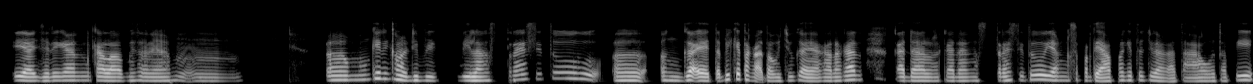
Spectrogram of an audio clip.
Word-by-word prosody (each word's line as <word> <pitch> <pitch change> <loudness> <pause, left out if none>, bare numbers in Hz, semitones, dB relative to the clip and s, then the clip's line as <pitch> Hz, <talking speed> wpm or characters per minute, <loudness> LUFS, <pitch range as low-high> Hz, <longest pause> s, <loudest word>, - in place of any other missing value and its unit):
Iya, 190 -1 +6 0.2
jadi 175 +1 0
kan 190 0 +2 0.2
kalau 175 -2 +5
misalnya 175 -2 -2
mhm. 165 -3 -11 0.9
Eee, 205 +1 +4
mungkin 230 +6 0
kalau 220 -4 +5
dibik 180 -2 -1 0.3
bilang 180 0 +5
stres 210 +9 -6
itu, 270 +3 -15 0.6
eee, 185 -1 +2 0.2
enggak 190 +1 +3
ya, - - +7
tapi 165 +7 0
kita 245 - +3
gak - - +2
tau 160 0 0
juga 180 +1 -2
ya, 155 - +2
karena 170 +1 +1
kan 210 +1 +5 0.4
kadar 175 -1 +3 0.2
kadang 170 0 -2
stres 180 +6 -3
itu 190 +3 -4 0.2
yang 190 -1 +1
seperti 180 -1 -3
apa 165 +4 +1
kita 195 0 -4
juga 180 -4 +1
gak 150 - -12
tau, 155 +1 -1
tapi 165 +5 -7
180 Hz, 170 wpm, -22 LUFS, 170-190 Hz, 0.9 s, ya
